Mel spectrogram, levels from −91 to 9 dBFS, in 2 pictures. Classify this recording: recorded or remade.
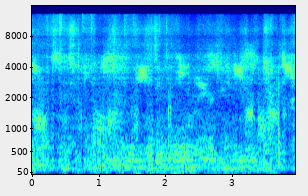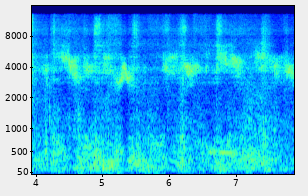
remade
